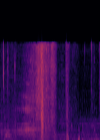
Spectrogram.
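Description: Steady low hum and even rushing noise inside a moving cable-car cabin, with a few faint clicks about a second in.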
